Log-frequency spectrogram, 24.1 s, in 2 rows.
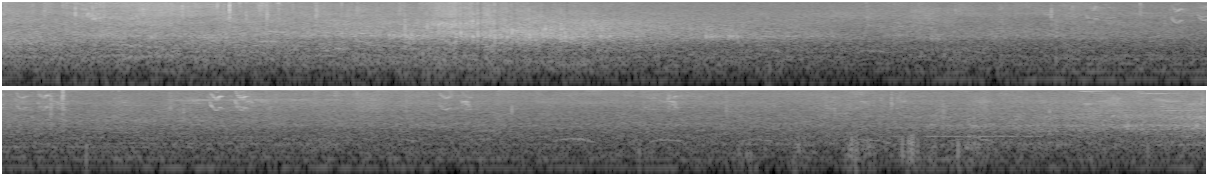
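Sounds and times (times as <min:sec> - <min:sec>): street traffic hum: 0:00.0 - 0:24.0
small birds chirping: 0:10.4 - 0:19.0.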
